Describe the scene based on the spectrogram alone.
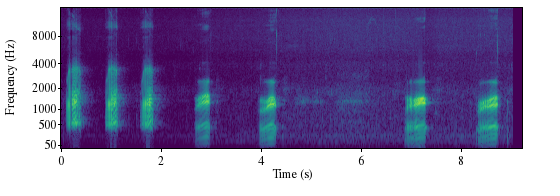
A frog croaks several times, followed by a human making imitation frog noises several times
